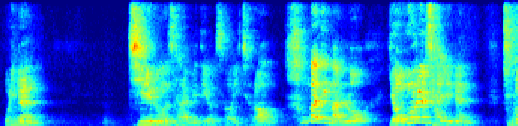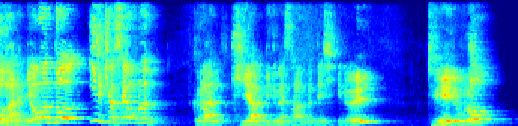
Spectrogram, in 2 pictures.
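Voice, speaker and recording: Pastor, male, emphatic sermon storyteller, high voice, heard from a distance. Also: very animated, unhurried, darkish tone. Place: church sanctuary. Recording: echoey hall, distant mic.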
